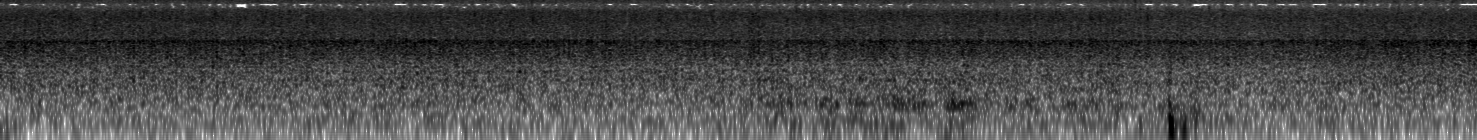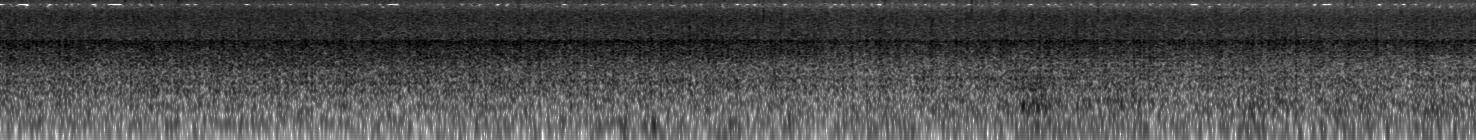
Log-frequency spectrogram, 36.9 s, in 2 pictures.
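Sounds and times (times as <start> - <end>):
heavy rain on water: 0.0 - 36.9
low thump: 14.5 - 15.4.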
